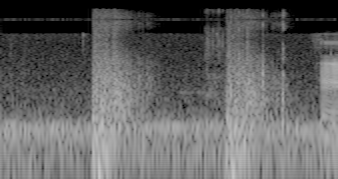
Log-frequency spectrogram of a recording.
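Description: A shotgun fires twice with loud blasts.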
